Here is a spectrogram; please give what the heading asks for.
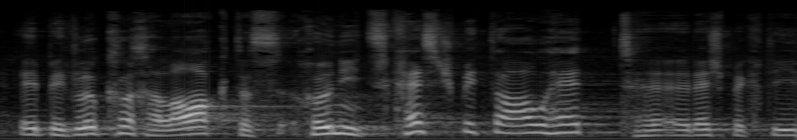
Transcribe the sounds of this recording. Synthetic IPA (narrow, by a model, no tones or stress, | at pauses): ɪbɪɡlɵkʰləχəlɑːkd̥ɑsχønit͡skʰχɛsʃpitɑːlɦɛtɾɛʃpɛkʰt̪iː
